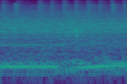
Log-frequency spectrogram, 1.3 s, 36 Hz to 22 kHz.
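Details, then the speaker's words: 2016 Matiz Creative with check engine light, fluctuating RPM and a cylinder 4 misfire code: low idle hum with a brief stumble and dip; a torn intake hose is leaking air, temporarily fixable with tape. "공기 가 멈칫 거린다 — 아 , 여기 가 찢어졌네 ."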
